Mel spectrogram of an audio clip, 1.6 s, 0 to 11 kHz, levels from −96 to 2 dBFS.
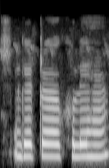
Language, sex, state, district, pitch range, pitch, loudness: Hindi, female, Chhattisgarh, Raigarh, 240-250 Hz, 245 Hz, -16 LUFS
